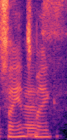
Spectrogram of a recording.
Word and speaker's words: Science Mike: You had Science Mike.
